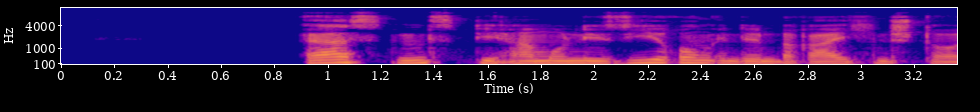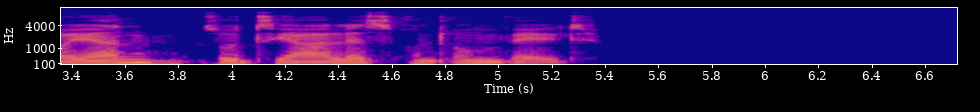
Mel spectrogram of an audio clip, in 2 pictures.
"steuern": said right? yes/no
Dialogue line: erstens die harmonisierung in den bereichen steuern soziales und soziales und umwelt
yes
